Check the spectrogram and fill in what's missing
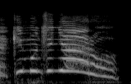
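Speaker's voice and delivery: high, slow, offended gasp; shocked gasp. Acted. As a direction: gasp as if deeply insulted. Gasping in shock at insult.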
